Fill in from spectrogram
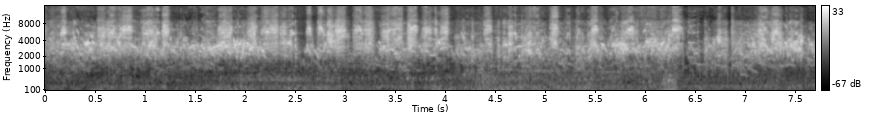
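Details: Colony of budgies including a breeding pair, a busy wash of high, scratchy twitters and chirps that runs on without pause, overlapping voices with rasping notes mixed in.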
